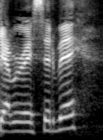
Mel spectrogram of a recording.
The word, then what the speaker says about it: Gabourey Sidibe: Gabourey Sidibe.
